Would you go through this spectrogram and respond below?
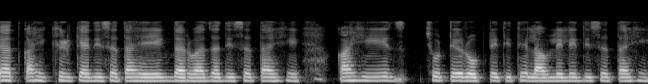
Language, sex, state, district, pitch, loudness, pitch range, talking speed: Marathi, female, Maharashtra, Sindhudurg, 170 Hz, -16 LUFS, 165-175 Hz, 155 wpm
